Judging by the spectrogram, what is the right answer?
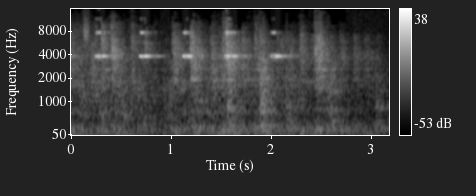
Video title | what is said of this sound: TerryL's 92 Dakota 1.12 VIDEO0008 | everything else is pretty pretty rigid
